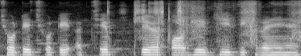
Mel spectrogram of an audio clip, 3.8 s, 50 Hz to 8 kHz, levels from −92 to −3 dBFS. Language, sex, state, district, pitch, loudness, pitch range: Hindi, male, Madhya Pradesh, Katni, 130 Hz, -17 LUFS, 125-130 Hz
